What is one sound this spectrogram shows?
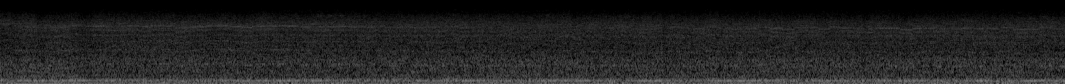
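Rushing air roars steadily past an airliner.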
